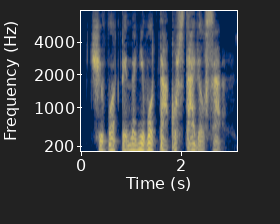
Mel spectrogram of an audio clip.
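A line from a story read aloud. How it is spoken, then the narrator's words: Angry hiss. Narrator (Russian): гневно прошипела она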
